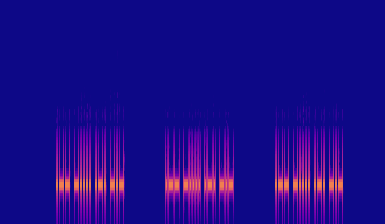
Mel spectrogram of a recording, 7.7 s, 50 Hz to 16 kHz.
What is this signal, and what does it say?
Morse code, heard as a keyed tone, about 40 wpm, 700 Hz. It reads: W6RK W6RK W6RK
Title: Easy Call Signs Repeated 3x - 40wpm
